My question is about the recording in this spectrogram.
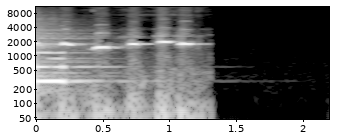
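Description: A short run of about five quick whistled notes, the tail of the edited-in background music, cutting off about a second in.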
